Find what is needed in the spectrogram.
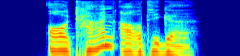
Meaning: inflection of orkanartig: 1. strong/mixed nominative/accusative feminine singular 2. strong nominative/accusative plural 3. weak nominative all-gender singular
- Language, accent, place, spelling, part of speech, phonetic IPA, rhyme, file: German, Germany, Berlin, orkanartige, adjective, [ɔʁˈkaːnˌʔaːɐ̯tɪɡə], -aːnʔaːɐ̯tɪɡə, De-orkanartige.ogg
